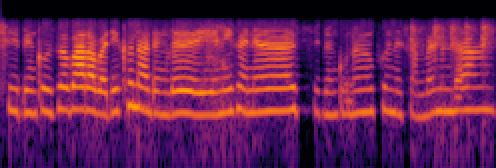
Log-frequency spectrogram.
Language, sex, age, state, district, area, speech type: Bodo, female, 18-30, Assam, Kokrajhar, rural, conversation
